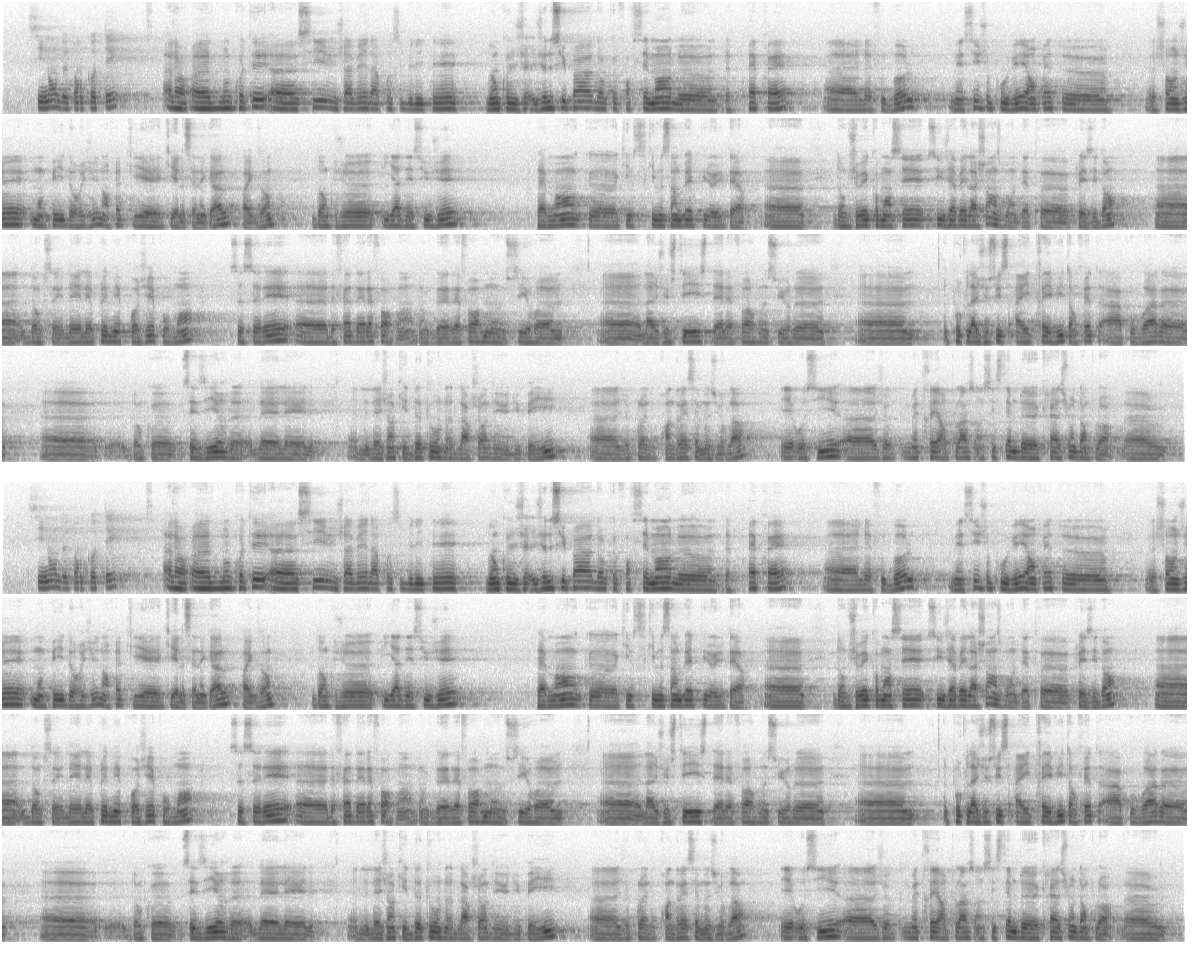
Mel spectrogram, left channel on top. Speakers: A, on the left (about 50°); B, on the right (about 70°).
A: Sinon, de ton côté,
B: Alors, euh, de mon côté, euh, si j'avais la possibilité, donc euh, je, je ne suis pas donc forcément le, de très près euh, le football, mais si je pouvais en fait euh, euh, changer mon pays d'origine en fait qui est qui est le Sénégal par exemple, donc je il y a des sujets vraiment que, qui, qui me semble être prioritaire. Euh, donc, je vais commencer, si j'avais la chance, bon, d'être euh, président. euh, donc, c'est les, les premiers projets pour moi, ce serait euh, de faire des réformes. hein. donc, des réformes sur euh, euh, la justice, des réformes sur... euh, euh, pour que la justice aille très vite, en fait, à pouvoir... euh, euh, donc euh, saisir les, les, les gens qui détournent de l'argent du, du pays euh, je pre- prendrai ces mesures-là. Et aussi, euh, je mettrai en place un système de création d'emplois. Euh,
